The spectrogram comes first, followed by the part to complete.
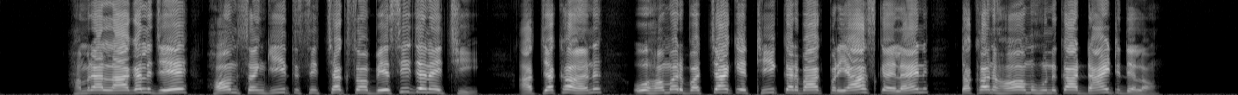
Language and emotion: Maithili, angry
